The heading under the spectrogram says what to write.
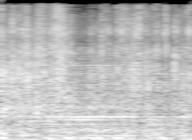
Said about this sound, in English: Sounds like you're rustling a bag of Skittles against the mic. Because he is rustling a bag of Skittles against the mic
